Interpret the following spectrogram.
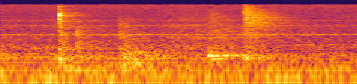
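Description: Quiet room tone with a single light click about half a second in and a short hiss near the end, over a faint steady high hum.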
